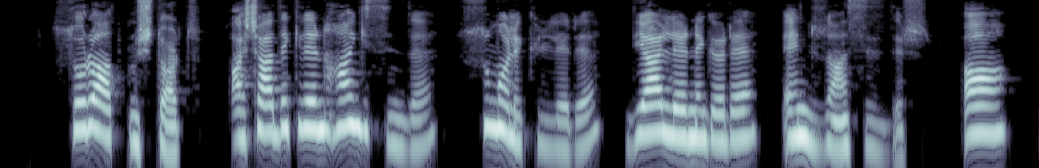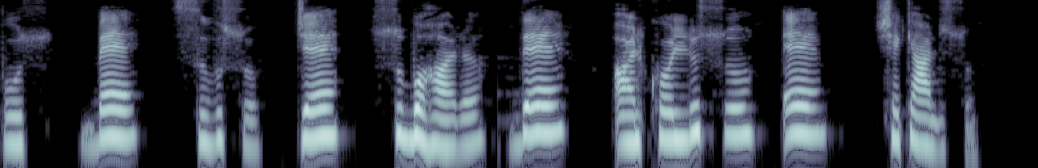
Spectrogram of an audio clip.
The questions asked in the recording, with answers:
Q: Aşağıdakilerin hangisinde su molekülleri diğerlerine göre en düzensizdir?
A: Doğru cevap C şıkkı.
